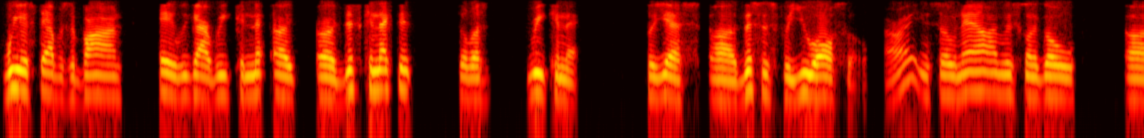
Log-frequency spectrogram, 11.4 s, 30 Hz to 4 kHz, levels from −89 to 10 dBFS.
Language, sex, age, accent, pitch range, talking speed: English, male, 20-39, American, 130-160 Hz, 175 wpm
